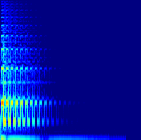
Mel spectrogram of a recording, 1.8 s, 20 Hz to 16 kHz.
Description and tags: Analog Synth 01 D
This sound is part of a pack of analog synthesizer one-note-shots.
It was made with the analog synthesizer MicroBrute from Arturia and was recorded and edited with Sony Sound Forge Pro. The sound is based on a triangle wave, bandpass-filtered and (as can be seen and heard) pitch modulated with an pulse wave LFO.
I've left the sound dry, so you can apply effects on your own taste.
This sound is in note D.
analog, analog-synth, effect, electronic, fx, lfo, modulated, one-shot, pitch, synth, synthesizer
